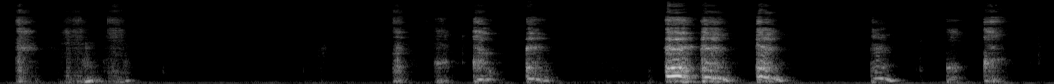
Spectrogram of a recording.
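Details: Repeated short throaty bursts of retching and hawking with spitting between groups, bringing up a lot of phlegm after a coughing fit while brushing teeth.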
